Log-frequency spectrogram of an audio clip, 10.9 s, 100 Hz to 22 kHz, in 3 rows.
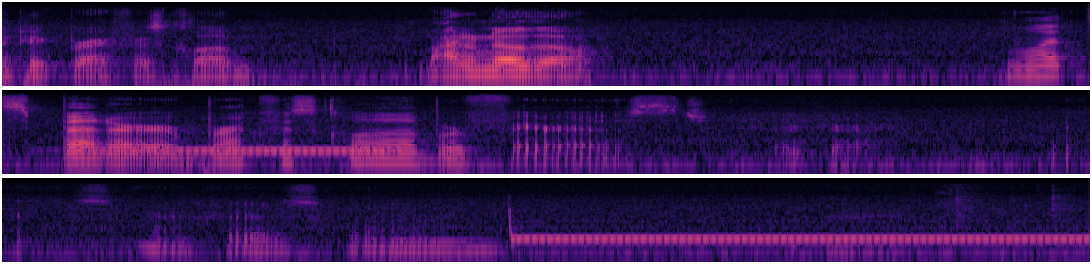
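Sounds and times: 
speech: 0.0 - 2.1, 3.3 - 6.6, 7.7 - 9.3
faint noise: 0.0 - 10.8
telephone line tone: 4.2 - 5.0, 9.0 - 10.8.

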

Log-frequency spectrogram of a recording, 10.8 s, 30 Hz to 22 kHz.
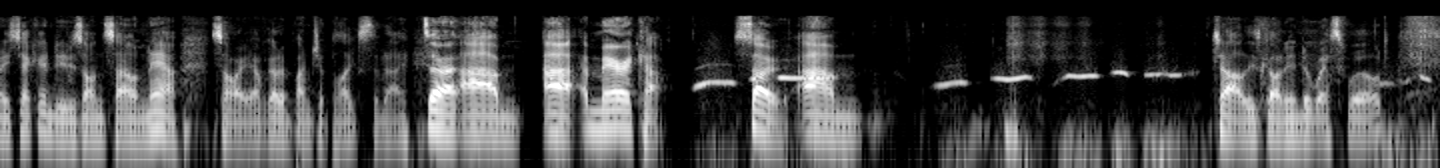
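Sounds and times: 
speech: 0.0 - 6.6, 9.1 - 10.7
person whistling: 5.2 - 6.2, 7.0 - 9.0, 10.4 - 10.7.

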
